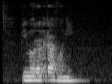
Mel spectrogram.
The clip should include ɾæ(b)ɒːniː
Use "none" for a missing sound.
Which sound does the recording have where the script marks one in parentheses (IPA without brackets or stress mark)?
v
